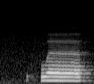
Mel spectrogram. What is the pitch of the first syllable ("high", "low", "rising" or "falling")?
low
